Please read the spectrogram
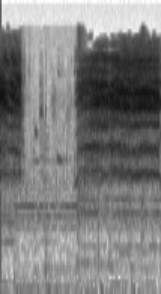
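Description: Baby sooty owl's loud, hissing screech: one call ends just after the start and another runs from about a second in. It is the food-begging call of a hand-raised chick.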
